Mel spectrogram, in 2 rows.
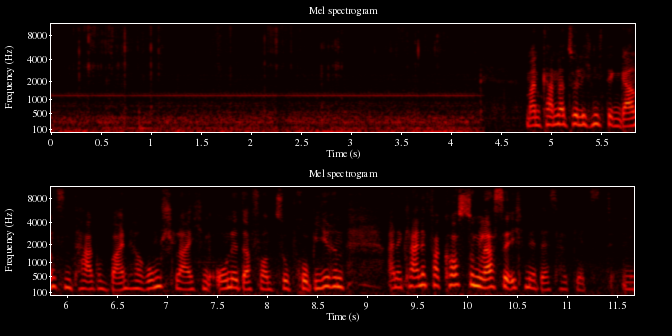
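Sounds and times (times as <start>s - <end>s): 
Roman snails smacking while eating: 0.0s - 4.4s
faint hum: 0.0s - 10.1s
speech: 4.8s - 11.6s.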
